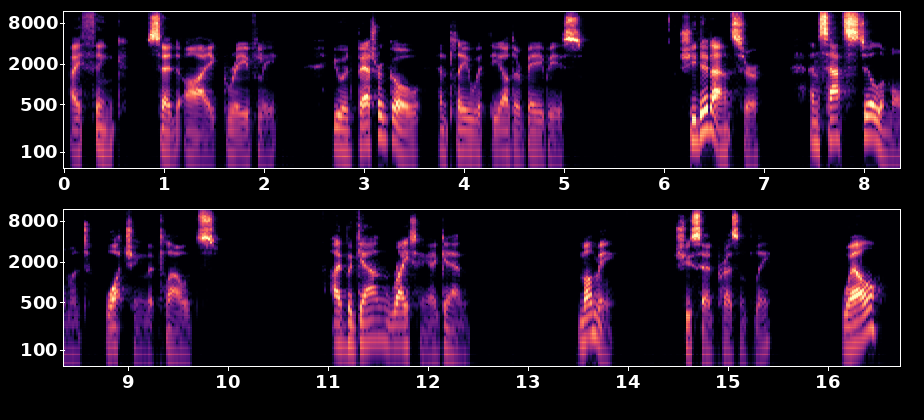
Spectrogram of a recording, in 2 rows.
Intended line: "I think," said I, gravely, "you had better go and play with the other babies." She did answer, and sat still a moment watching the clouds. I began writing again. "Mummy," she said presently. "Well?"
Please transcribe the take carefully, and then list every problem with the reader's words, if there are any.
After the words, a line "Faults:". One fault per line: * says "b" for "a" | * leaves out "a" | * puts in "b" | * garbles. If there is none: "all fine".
"I think," said I, gravely, "you had better go and play with the other babies." She did answer, and sat still a moment watching the clouds. I began writing again. "Mummy," she said presently. "Well?"
Faults:
all fine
